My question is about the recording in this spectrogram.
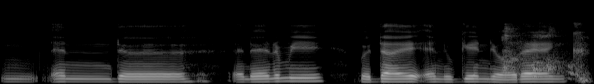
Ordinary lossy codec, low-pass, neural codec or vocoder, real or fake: none; 7.2 kHz; none; real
